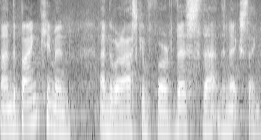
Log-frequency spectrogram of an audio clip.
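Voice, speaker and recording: A man speaks very fast in a fairly high voice over noticeable background noise. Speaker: entrepreneur and angel investor. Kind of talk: talk with audience Q&A.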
